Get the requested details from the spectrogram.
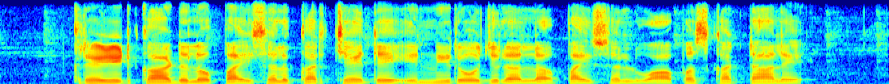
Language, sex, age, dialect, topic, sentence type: Telugu, male, 18-24, Telangana, banking, question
